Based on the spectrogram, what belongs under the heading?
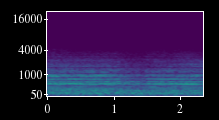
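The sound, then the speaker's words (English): A freight train rolls by on a single-track freight line that runs in and out of Philadelphia, producing a continuous heavy rumble layered with a steady droning hum that holds level throughout, with no voices over it. “That is the freight line off to my right. That's a single track that goes in and out of Philadelphia.”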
